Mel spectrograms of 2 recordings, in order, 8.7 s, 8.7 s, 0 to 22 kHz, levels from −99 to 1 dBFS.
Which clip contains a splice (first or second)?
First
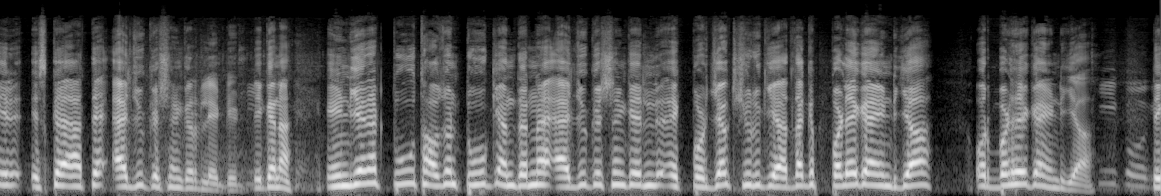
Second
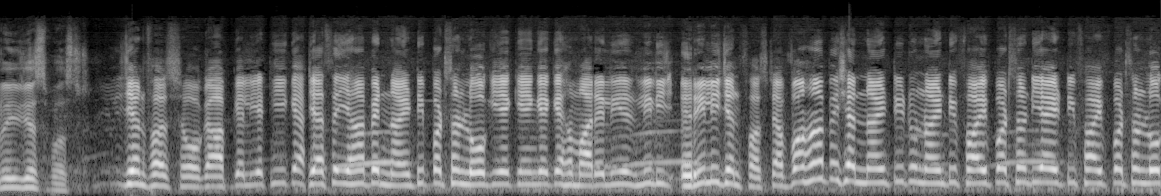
second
